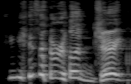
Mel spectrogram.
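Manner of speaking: high, slow, laughing it out; amused laugh calling him a jerk. Real, not acted. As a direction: chuckle through the words. Laughs while judging Poseidon.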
